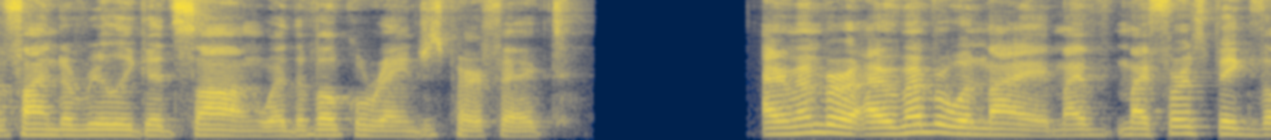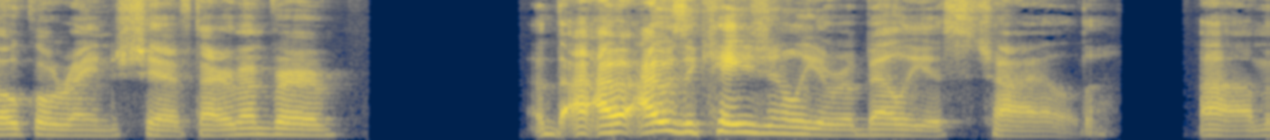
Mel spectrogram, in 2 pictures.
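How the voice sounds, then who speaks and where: Rambling, stammering male podcast co-host. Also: medium pitch. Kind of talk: casual chat.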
